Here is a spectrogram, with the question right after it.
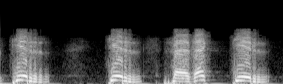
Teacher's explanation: الراء مرققه لانها جت بعد ايه؟ بعد كاف مكسوره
